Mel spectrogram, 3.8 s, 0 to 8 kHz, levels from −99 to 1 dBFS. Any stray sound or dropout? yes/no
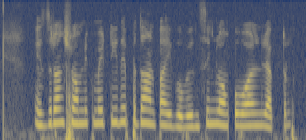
yes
